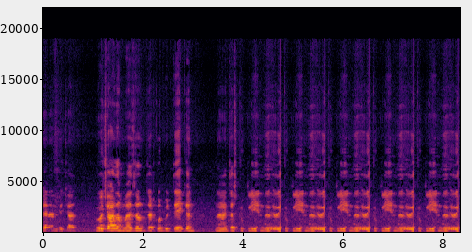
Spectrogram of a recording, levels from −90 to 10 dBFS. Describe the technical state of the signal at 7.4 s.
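At 7.4 s the stream has likely stalled into a broken-record loop, from 4.75 s to the end: one 0.89 s fragment repeats back to back.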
